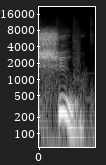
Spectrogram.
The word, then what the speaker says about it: shu: And the shin is vocalized as shu, not sha. Changing the shu to sha alters not only the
